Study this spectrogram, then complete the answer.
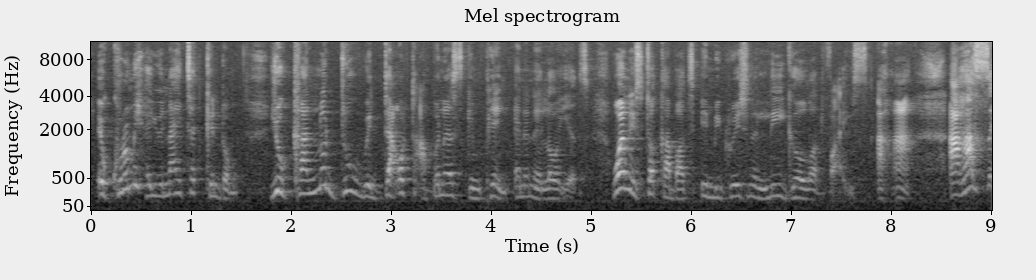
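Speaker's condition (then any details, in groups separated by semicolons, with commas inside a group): No condition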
